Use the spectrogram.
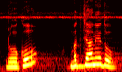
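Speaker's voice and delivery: "रोको", a clear break, then "मत जाने दो"; pause after रोको. Shown as a demonstration. Monk showing what he really ordered, pause after "रोको". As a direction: set "रोको" apart as its own command. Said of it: "और क्या सुन लिया उसने?".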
